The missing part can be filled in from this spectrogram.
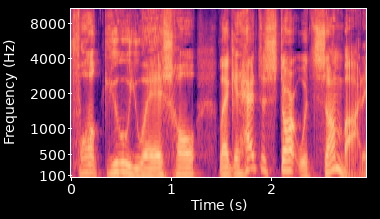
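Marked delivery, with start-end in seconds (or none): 0.0-1.3 put-on American accent with Italian flavor. Imagining who started a regional accent: imitating a charismatic Italian guy. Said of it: "charismatic Italian guy going like".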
